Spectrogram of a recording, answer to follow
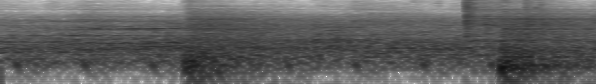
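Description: Background music and voices in a large hall, then near the end two sharp knocks, the second the loudest, as the loaded barbell is set back into the bench press rack.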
